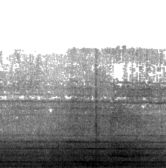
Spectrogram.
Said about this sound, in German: Tonale störende Geräuschkomponenten sind so etwas, das man sich landläufig als Pfeifen vorstellen kann, so Pfeifgeräusche.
